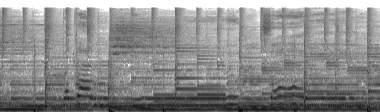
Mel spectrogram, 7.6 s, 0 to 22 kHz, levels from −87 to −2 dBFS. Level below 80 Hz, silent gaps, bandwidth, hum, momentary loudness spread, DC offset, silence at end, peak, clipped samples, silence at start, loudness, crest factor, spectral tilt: -26 dBFS; none; 16.5 kHz; none; 2 LU; under 0.1%; 0 s; -2 dBFS; under 0.1%; 0 s; -15 LUFS; 12 dB; -6 dB/octave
